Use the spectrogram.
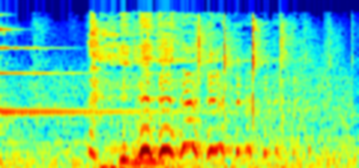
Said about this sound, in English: And ring that bell.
